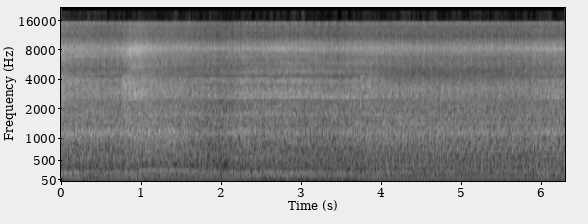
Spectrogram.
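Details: Shibaura SD4000A-D after replacing the release bearing, clutch disc and pressure plate: a steady, even diesel idle with a smooth, unbroken rumble and no knocks, rattles or clutch chatter. It is running healthy.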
